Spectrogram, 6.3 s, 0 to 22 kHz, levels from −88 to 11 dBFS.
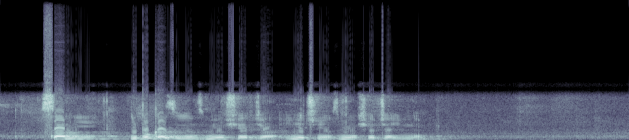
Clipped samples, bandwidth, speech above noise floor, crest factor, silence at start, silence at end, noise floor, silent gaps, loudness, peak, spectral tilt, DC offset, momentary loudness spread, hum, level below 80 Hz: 2%; over 20 kHz; 23 dB; 10 dB; 0 s; 0 s; -31 dBFS; none; -8 LUFS; 0 dBFS; -2 dB/octave; under 0.1%; 23 LU; none; -48 dBFS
